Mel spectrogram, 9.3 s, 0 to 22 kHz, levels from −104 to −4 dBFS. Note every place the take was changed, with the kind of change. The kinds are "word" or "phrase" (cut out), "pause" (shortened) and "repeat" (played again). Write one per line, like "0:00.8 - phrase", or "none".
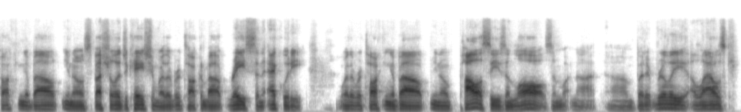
0:04.2 - word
